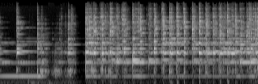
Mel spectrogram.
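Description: A small metal beer bell, labelled 'ring for beer', rings out a couple of times, then is shaken into rapid, continuous clanging with bright, high overtones. No voices are heard.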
